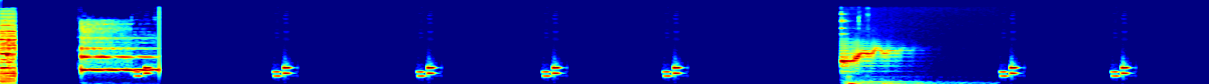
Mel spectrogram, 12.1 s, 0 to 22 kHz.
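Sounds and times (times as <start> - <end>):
comedic boing sound effect: 8.4 - 9.4.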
